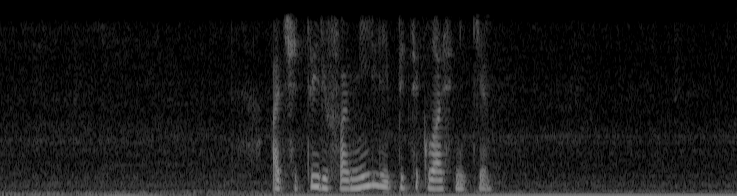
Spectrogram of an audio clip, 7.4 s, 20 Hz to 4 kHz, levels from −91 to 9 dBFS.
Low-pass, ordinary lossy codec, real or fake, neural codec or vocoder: 3.6 kHz; AAC, 32 kbps; real; none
